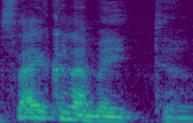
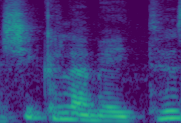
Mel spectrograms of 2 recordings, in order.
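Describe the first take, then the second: First: The first syllable is pronounced 'sai'. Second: The first syllable is pronounced 'si'. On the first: "사이클라" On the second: "시클라 뭐 이렇게도 발음을 해서"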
